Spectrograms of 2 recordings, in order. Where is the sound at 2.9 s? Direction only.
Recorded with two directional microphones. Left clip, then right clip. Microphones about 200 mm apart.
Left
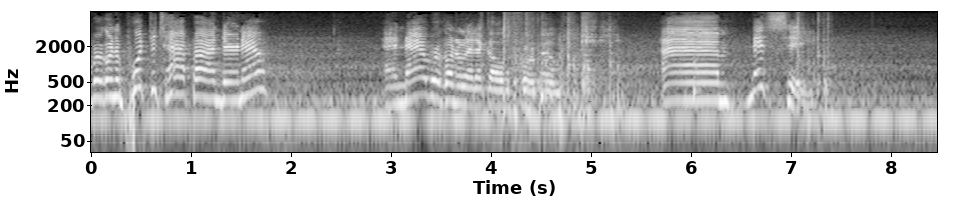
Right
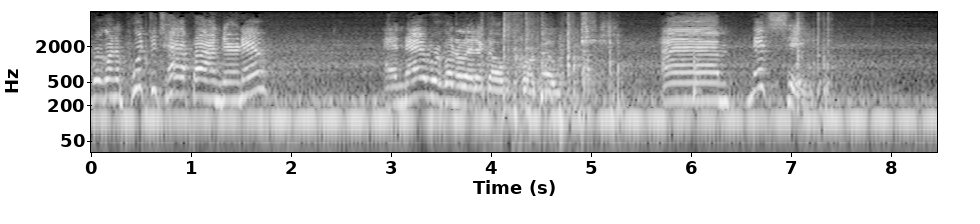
40° left (ahead or behind).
